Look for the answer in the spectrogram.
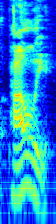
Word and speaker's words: Paoli: Today, I am joined by the one and only Carl Paoli.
